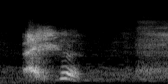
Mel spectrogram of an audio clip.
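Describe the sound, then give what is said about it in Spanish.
A single loud sneeze bursts out sharply, a quick breathy explosion followed by a short tailing exhale, then faint background noise. “Hay dos personas que estornudaron y no te has levantado a lavarte las manos.”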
